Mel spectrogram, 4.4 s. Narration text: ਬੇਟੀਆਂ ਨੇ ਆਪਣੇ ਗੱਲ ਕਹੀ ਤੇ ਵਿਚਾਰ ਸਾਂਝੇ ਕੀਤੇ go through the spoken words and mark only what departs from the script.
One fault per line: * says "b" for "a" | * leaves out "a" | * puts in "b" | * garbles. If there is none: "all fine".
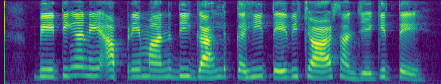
* puts in "ਮਨ ਦੀ"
